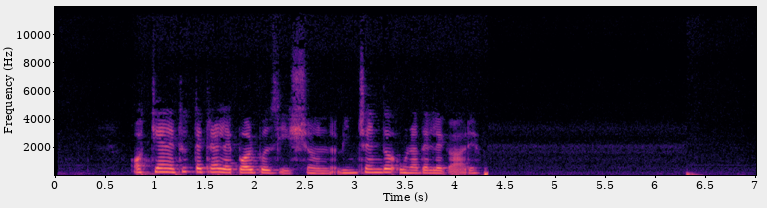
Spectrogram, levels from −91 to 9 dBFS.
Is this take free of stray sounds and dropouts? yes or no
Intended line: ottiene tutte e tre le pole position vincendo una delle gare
yes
